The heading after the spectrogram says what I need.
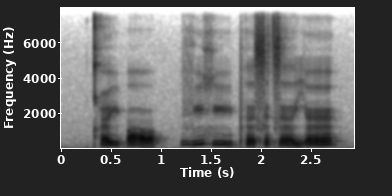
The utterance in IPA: qʰ yː ʔ ɔ | v y x yː pʰ ə s ə t͡s əː j œ

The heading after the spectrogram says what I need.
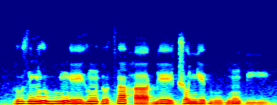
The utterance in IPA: ɾ u˨ z ĩ˨˦ l uː˨˦ ŋ eː˨ ɣ ũ˦ ɗ ʊ˨ t͡s ã˦ h aː˨ ɡ͡b eː˦˨ t͡ʃ ɔ˦ ɲ e˦ ɓ uː˨ ɡ ũ˦˨ k͡p iː˨

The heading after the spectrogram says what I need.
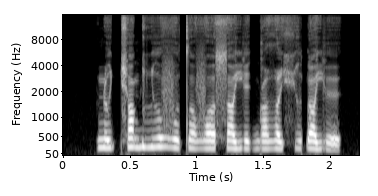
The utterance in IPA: ɳ o c ɒ ɡ ʎ o v o t̪ ɔ v ɔ s ɒ j e ɡ ʏ ðˤ œ ç u ɗ ɒ j ʏ

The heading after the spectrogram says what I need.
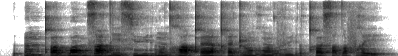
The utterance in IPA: ʔ ə̃ m qʼ o b ɒ m zˤ ə d e s y r õ d ʁ ɒ qʼ e qʰ e d ɭ õ ʁʷ ə̃ lˠ v y r qʰ ʊ s ɒ dˤ o f ʁ e

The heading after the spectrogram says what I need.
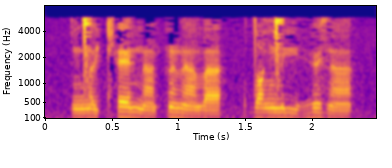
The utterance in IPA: ŋ͡ǀ ə˧ cʰ ɛ˦ n ã˧ k ə̃˦ ð ã˧ β a˧ | dˤ ɛ˦ ŋ͡ǀ i˦˨ ɦ ʏ˦ z ã˧

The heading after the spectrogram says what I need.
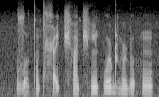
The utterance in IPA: zˤ ṵ t ĩ tˤ x ḭ t͡ʃʰ ã t͡ʃʰ ĩ p u ɖʱ ũ ɖ ɽ u h ũ

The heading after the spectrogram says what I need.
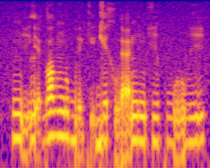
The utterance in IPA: ŋ ḭ lʲ æ̰ ɡ ɒ v ŋ u b ḛ kʲ ḛ ɡʲ e x ṵ ɾ æ̰ ŋ i ŋ x i kʷ v ṵ v i

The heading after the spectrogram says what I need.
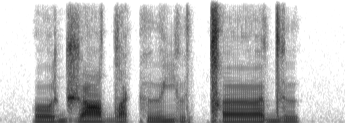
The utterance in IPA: o d͡ʒ oː dˤ i k ɯ j ɯ ǀ ʌː d ɯ

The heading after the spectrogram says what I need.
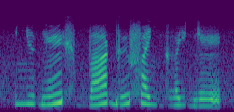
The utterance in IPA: ʎ ɨ ɡ ẽ x b a ɡ ɨ f a ʎ ɡʱ ə j ɟ ẽ

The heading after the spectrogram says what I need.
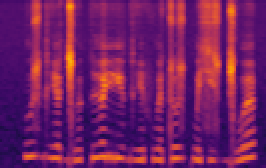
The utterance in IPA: u z ɡʱ e ɐ̯ ɡ͡ǀ ɵ ɐ̯ k ɨ ɐ̯ rʲ ɨ ɐ̯ ɡʱ e f u ɐ̯ t o z kʷ a sʲ u z ɡ͡ǀ o ɐ̯

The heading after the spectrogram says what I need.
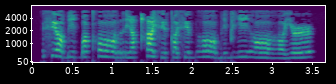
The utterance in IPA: fʲ ɒ ɓ i ɓ ɒ kʰ ɔː r iː qʰ i fʲ ɒ t ɒ fʲ ɒ bʱ ɔː b i dʱ iː ɦ ɔː ɦ ɔ j ə˞

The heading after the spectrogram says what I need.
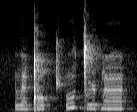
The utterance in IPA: l ɐ ŋ͡ǃ ɔ b t͡ʃʼ o ɡ͡ǀ ə˞ ɓ ɐ̃

